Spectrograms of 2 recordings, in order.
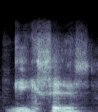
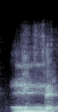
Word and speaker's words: Guixeres: Mi apellido se llama Guixeres. Gixeres, Tiene tela, perfecto.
